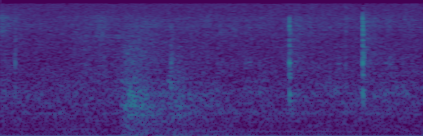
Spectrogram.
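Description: A few sharp, light clicks of a stylus on a pen tablet, in the second half, over a steady low electrical hum, with a brief soft rustle just under a second in.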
